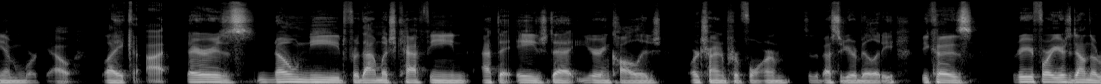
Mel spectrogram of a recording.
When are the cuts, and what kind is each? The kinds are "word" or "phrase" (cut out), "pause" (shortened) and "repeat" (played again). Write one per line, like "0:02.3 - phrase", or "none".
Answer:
0:01.7 - pause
